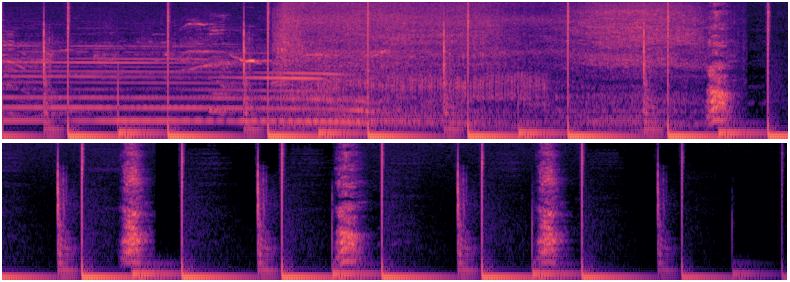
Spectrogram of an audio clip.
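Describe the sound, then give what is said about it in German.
A short musical jingle with a bouncy bass beat, built from repeated dog barks in quick rhythmic succession, with drawn-out meow-like tones near the start. “Wuff, wuff.”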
